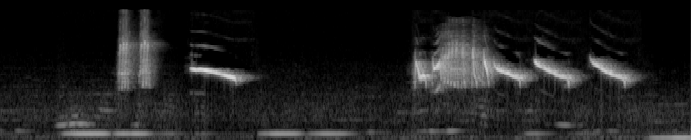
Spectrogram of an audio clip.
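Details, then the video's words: Masteran recording of white-rumped shama song: a short buzzy double note and a clear falling whistle, then a harsh scratchy burst followed by three loud descending whistles, with faint low hum beneath. "MASTERAN MURAI BATU PALING VIRAL"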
